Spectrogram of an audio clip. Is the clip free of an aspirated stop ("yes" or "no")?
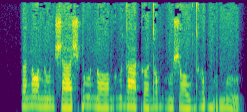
yes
